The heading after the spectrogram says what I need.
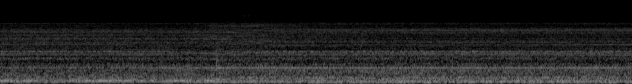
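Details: Custom Webasto water heater and Chinese diesel heater hybrid at max, warmed up in just over 10 minutes; radiator about 90°, burn chamber 140, exhaust about 120, water pipes 60 and 86; steady even roar with low hum, no sputtering or pulsing; normal running.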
